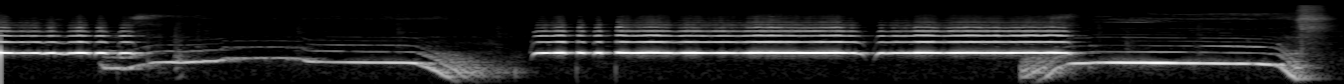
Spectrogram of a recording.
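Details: A boxer named Taz howls along to a tin whistle, the dog's wavering, sliding voice rising and falling beneath steady, sustained whistle notes, with howls breaking off between phrases and ending in a drooping slide.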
